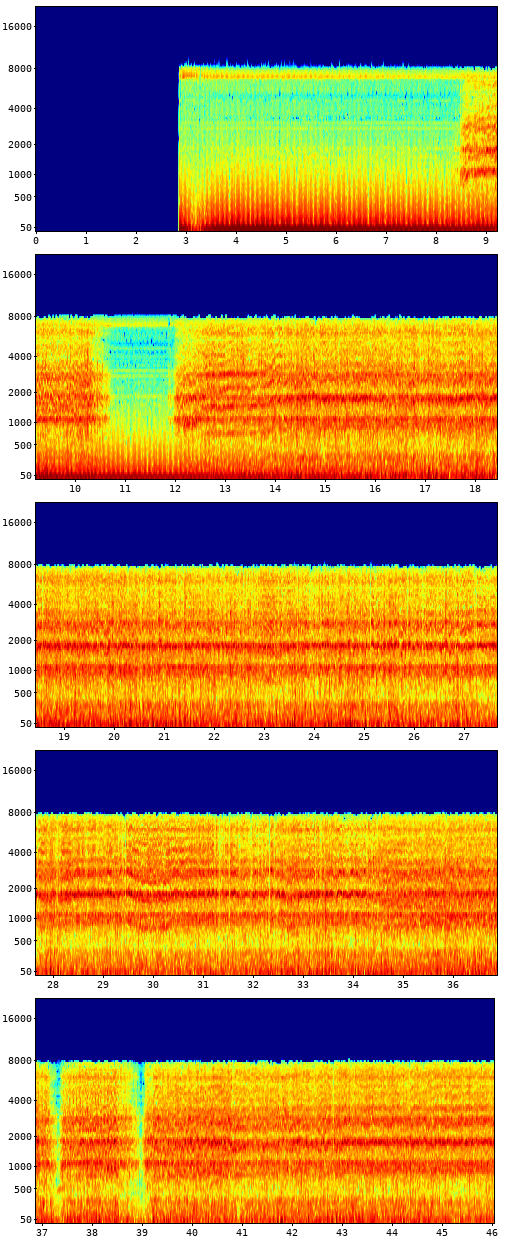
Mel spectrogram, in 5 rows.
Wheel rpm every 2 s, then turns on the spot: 0, 0, 0, 0, 30, 110, 90, 210, 230, 230, 230, 230, 230, 230, 220, 230, 230, 210, 180, 130, 180, 220, 230.
none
